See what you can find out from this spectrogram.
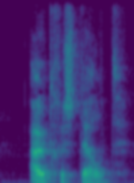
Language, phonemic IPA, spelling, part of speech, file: Dutch, /ˈœytxəˌstɛlt/, uitgesteld, verb, Nl-uitgesteld.ogg
- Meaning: past participle of uitstellen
